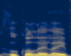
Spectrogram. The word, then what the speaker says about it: ukulele: Please, stop, white people, make an ukulele versions. And yes, that's the correct pronunciation, because I am here in Hawaii. Ukulele.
